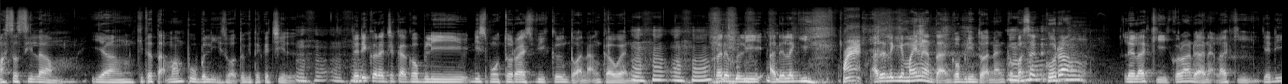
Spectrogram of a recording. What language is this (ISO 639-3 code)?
msa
